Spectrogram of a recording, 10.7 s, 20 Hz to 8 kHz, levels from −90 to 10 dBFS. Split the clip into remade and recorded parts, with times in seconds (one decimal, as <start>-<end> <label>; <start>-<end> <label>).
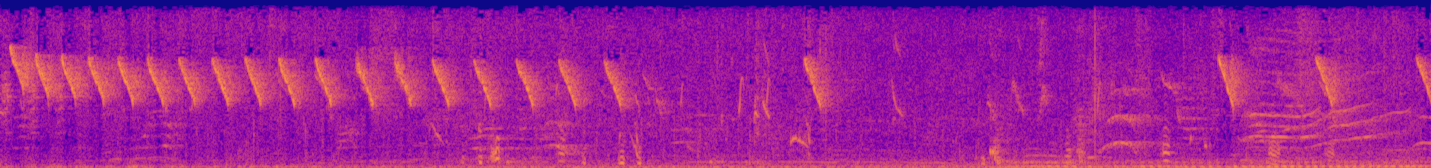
0.0-2.6 recorded; 2.6-3.2 remade; 3.2-10.7 recorded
